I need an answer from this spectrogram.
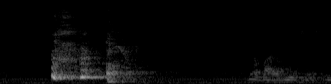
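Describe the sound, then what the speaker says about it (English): A loud, close cough of two sharp bursts into a microphone during a church Bible study, followed by a short murmur of speech. "I just coughed all over"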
